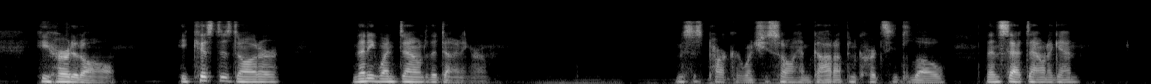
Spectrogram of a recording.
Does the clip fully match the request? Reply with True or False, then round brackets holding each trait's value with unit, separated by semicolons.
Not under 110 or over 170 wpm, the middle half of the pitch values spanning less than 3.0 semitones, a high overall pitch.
False (160 wpm; 2.4 semitones; 115 Hz)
